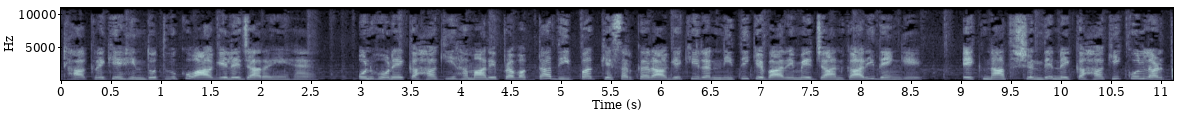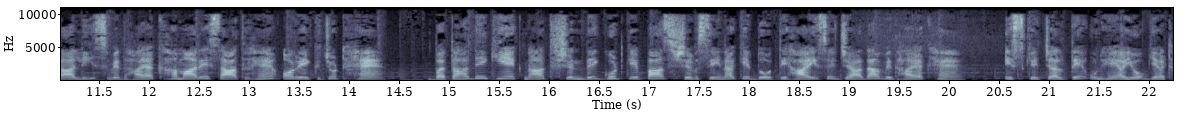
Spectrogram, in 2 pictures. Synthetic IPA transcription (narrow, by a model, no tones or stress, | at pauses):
ʈʰaːkɾẽkeɦɪ̃nd̪ʊt̪wəkoaːɡeled͡ʒaːɾɐɦeɦɛ̃ː | ʊnɦõːnekɐɦakiɦɐmaːɾepɾɐʋək̚t̪ad̪iːpəkːesɐɾkəɾaːɡekiɾɐnːiːt̪ikebaːɾemẽd͡ʒaːnkaːɾid̪ẽːŋɡeː | eːknaːt̪ʰʃɪ̃nd̪enekɐɦakikʊlːɐɾt̪aːliːsʋɪd̪ʱaːjəkɦɐmaːɾesaːt̪ʰɦɛ̃ʔɔːɾeːkd͡ʒʊʈʰɦɛ̃ːbɐt̪aːd̪ẽkieːknaːt̪ʰʃɪ̃nd̪eɡʊʈkepaːsʃɪʋseːnaked̪oːt̪ɪɦaːisezjaːd̪aʋɪd̪ʱaːjəkɦɛ̃ː | ɪsket͡ʃɐlt̪eʔʊnɦẽɐjoːɡjəʈʰ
